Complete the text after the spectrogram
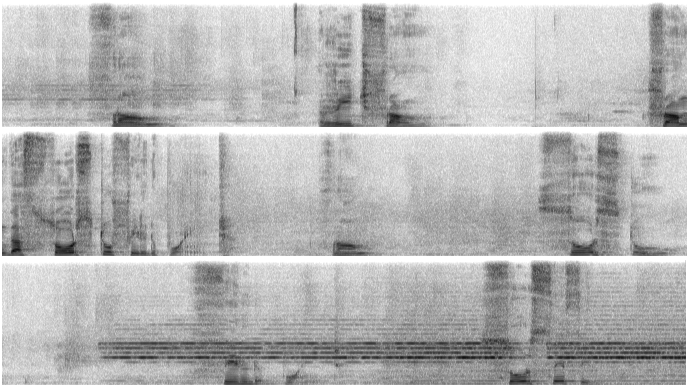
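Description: A man speaks calmly in short phrases, as if explaining, close by.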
